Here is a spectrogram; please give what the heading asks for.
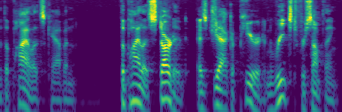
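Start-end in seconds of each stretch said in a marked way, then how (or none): none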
